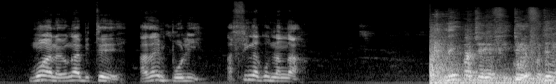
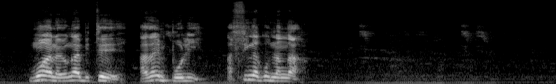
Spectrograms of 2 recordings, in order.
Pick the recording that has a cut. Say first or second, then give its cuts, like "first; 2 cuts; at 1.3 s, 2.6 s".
first; 1 cut; at 4.3 s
